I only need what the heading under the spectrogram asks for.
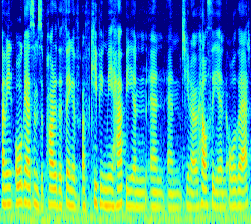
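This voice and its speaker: A South African woman in her fifties, a chatty and animated author telling her story as a guest on a talk radio show. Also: sits low, fairly quick, a little hiss or hum.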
